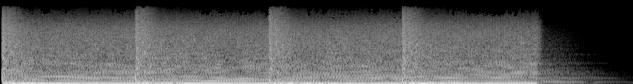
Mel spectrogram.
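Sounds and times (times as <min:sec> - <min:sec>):
braam: 0:00.0 - 0:06.0.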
